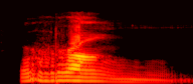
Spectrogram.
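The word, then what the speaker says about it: ram: this time it's around it's like a rolled r rung it's spelt r a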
